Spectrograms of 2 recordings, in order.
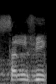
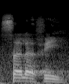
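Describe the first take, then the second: First: There is no vowel between l and f. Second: There is a short a between l and f. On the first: The speaker calls it wrong. "कुछ लोग इसको सल्फी कहते हैं, गलत है।" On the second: The speaker calls it right. "लाम के फतेह से कहें आप सलफ़ी"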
